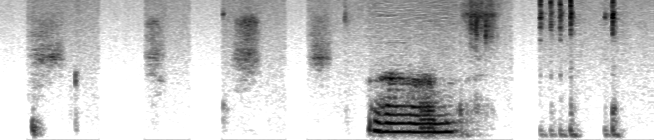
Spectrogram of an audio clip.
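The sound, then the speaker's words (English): Sparse, irregular clicks of typing on a computer keyboard, fairly quiet, with a short burst of quick keystrokes near the end. A brief hummed voice sounds partway through. “I'm going to type these in and mute myself I'll keep myself unmuted, but.”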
